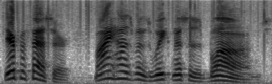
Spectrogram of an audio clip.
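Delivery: ordinary talk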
